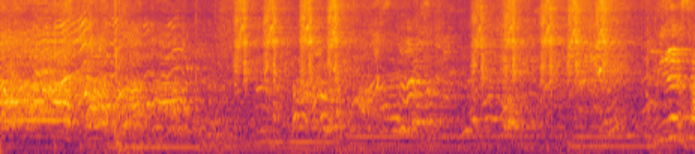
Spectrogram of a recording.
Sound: bird chirping in the distance

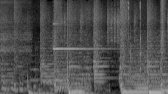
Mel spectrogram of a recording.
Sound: dinging; upbeat music

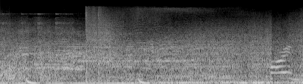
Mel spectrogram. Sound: gunfire

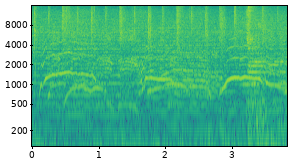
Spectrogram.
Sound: screaming

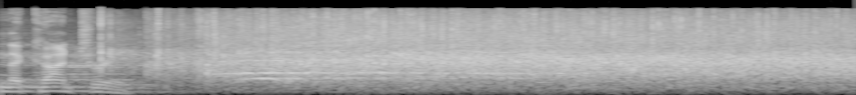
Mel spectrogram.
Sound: applause

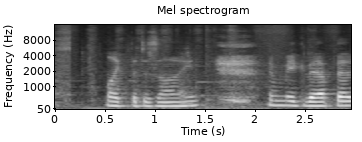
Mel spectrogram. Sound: deep inhale

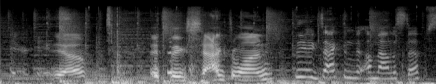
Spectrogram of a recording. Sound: laughing

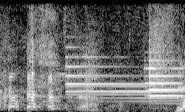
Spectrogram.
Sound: doorbell rings

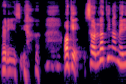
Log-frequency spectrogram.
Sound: chuckling

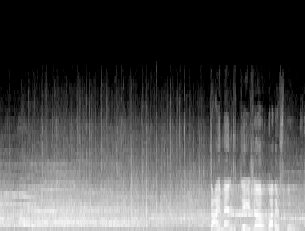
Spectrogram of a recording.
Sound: applause

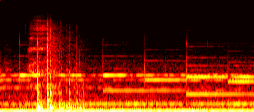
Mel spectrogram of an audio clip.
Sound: ominous music; container drops

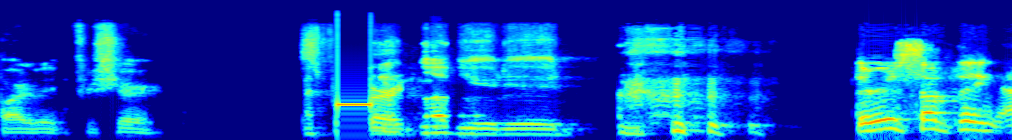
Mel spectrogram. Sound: beep; laughing

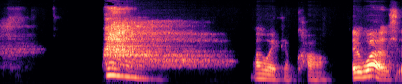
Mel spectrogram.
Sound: breathes deeply

